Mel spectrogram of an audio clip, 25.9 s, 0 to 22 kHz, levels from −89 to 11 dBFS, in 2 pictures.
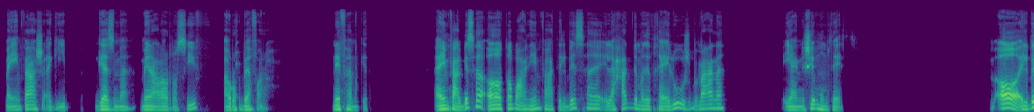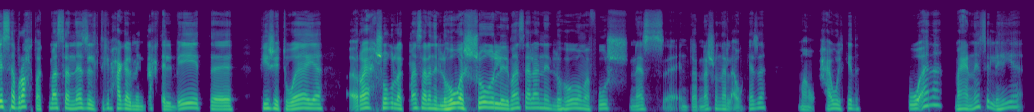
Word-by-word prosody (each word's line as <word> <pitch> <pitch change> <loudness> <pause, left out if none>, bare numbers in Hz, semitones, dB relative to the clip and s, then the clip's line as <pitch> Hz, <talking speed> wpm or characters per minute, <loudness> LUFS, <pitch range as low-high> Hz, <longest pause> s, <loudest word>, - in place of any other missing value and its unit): ما 100 - -2
ينفعش 120 +5 -1
أجيب 100 -1 -8 0.4
جزمة 105 0 0
من 110 0 +1
على 105 -1 0
الرصيف 110 - -4 0.3
أرُوح 105 +5 -1
بيها 110 -1 +1
فرَح، 120 - -11 0.7
نفهم 120 -3 +1
كده. 95 - -14 0.8
هينفَع 120 +2 +5
ألبِسها؟ 170 - +2
آه، 130 +3 +6
طبعًا 140 -3 0
ينفَع 125 +1 -2
تلبِسها 140 +8 -4
إلى 110 -4 -4
حد 150 +6 -4
ما 120 -6 -2
تتخيّلوش، 120 +6 -2
بمعنى؟ 145 +2 -2 0.8
يعني 100 -1 -2
شيء 145 +7 +3
ممتاز. 115 -5 -3 1.9
آه 160 +1 +10
البِسها 190 - +5
براحتك، 180 - +1
مثلًا 160 -1 +1
نازل 150 -2 +1
تجيب 145 +5 -9
حاجة 145 -2 +3
من 110 -2 -3
تحت 140 -2 -7
البيت، 150 +9 0 0.7
في 150 - +1
شتواية، 145 +2 +2 0.3
رايح 170 - +3
شُغلك 165 -5 +4
مثلًا، 155 -2 +1
اللي 120 -2 +3
هو 160 +5 +8
الشغل 165 -1 +4
مثلًا 165 +1 -2
اللي 115 -5 -4
هو 145 +5 -1
ما 130 -4 -3
فهوش 145 +6 -6
ناس 115 +3 -7 0.2
international 115 +5 -7
أو - - -8
كذا، 155 +5 -7 0.4
ما - - -7
هو - - -10
حاوِل 140 -1 -3
كده. 130 -2 -7 0.6
وأنا 235 - -1 0.2
مع 125 +2 0
الناس 185 +12 -5
اللي 155 -12 -4
هي 185 - -6
135 Hz, 145 wpm, -21 LUFS, 115-155 Hz, 1.9 s, آه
